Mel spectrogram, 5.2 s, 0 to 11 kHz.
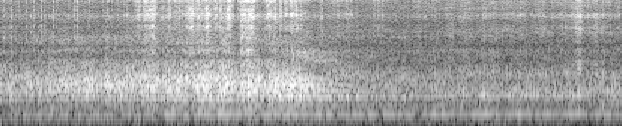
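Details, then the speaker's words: Diatone 250-frame quad with XK X350 board, stock XK ESCs and Bayangtoys X16 motors, overweight and under-propped: steady high whir held near full throttle, giving little lift; underpowered. "a lot of throttle for very little lift and you can see that a lot of throttle for very little lift"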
